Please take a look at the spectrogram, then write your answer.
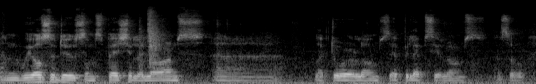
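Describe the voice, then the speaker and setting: A man with a Swedish accent speaks at a moderate pace with a fairly low pitch and a dark, mellow tone. Room echo is audible. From Sweden. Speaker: social care alarm coordinator. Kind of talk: conference presentation. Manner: halting.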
